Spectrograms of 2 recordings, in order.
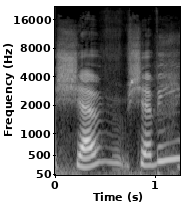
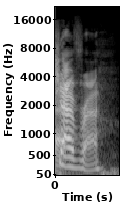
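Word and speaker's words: chèvre: Is it Chevy? – Yeah, that's goat cheese. – Okay, why do they drink goat cheese? How do you say that? – Chevre.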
